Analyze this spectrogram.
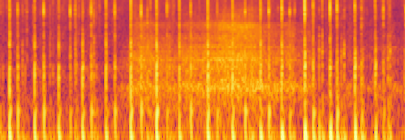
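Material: Plastic.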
